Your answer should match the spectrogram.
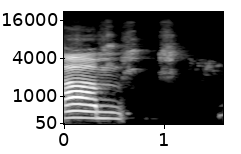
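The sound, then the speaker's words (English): Pet parakeets chirping: a loud, buzzy squawk followed by a brief, higher chirp after a short pause. No one is talking. “Oh my God, my birds. She has parakeets, apparently, along with emus.”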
